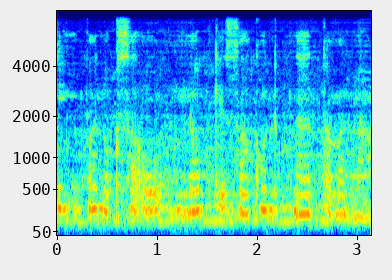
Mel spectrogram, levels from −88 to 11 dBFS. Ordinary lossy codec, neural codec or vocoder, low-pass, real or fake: none; vocoder, 22.05 kHz, 80 mel bands, HiFi-GAN; 7.2 kHz; fake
